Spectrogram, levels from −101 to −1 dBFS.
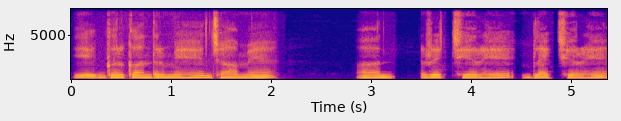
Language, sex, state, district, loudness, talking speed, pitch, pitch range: Hindi, female, Arunachal Pradesh, Papum Pare, -16 LUFS, 155 wpm, 180 Hz, 170-195 Hz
